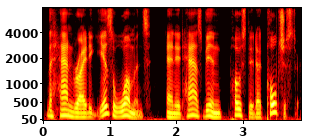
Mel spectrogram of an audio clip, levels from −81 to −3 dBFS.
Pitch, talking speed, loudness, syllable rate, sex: 130 Hz, 185 wpm, -20 LUFS, 5.1 syllables/s, male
